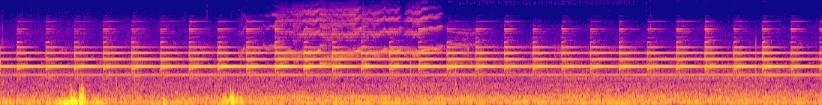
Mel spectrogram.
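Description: Railroad grade-crossing warning bell ringing at about two strokes a second as the crossing gate arms come down, the signal of an approaching train. Two low thumps come in the first three seconds.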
